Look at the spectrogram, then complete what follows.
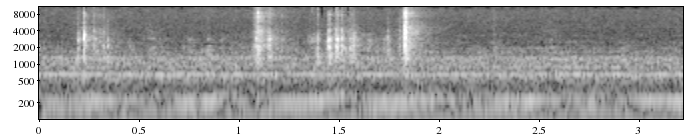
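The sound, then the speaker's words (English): A handful of crisp presses of the delete key on a computer keyboard, removing selected white areas from an image, irregularly spaced over a few seconds, with a steady low electrical hum in the background and no talking. “Alright, so you want to click on the white area, and you want to press delete on your keyboard. I'm just going to do that for all the white spots.”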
